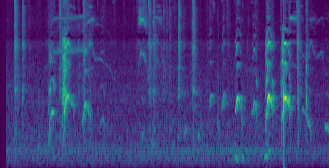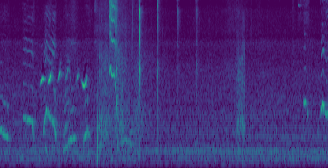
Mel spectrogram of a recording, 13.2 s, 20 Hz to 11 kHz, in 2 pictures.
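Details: Keeshond puppy, 5.5 weeks old, playing and romping with littermates in Baarlo on October 30: short high yips and rising squeaky whimpers in irregular bursts, with scattered clicks and scuffling sounds.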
